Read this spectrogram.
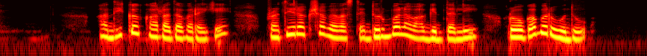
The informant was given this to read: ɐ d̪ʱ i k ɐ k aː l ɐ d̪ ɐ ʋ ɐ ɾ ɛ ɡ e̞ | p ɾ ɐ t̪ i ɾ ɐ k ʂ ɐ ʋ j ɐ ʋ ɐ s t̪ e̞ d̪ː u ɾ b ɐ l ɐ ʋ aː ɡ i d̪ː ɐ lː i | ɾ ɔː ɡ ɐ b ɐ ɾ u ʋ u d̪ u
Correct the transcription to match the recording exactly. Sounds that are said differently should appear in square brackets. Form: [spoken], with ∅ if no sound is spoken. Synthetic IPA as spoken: ɐ d̪ʱ i k ɐ k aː l ɐ d̪ ɐ ʋ ɐ ɾ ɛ ɡ e̞ | p ɾ ɐ t̪ i ɾ ɐ k ʂ ɐ ʋ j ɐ ʋ ɐ s [t̪ʰ] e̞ [d̪] u ɾ b ɐ l ɐ ʋ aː ɡ i d̪ː ɐ lː i | ɾ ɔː ɡ ɐ b ɐ ɾ u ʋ u d̪ u

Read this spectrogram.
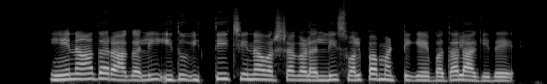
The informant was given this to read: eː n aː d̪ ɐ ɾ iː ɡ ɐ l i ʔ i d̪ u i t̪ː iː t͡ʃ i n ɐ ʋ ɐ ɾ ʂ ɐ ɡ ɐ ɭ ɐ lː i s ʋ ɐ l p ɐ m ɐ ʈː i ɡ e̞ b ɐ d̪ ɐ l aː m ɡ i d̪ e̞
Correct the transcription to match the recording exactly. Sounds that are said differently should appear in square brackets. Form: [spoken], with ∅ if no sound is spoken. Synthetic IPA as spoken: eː n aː d̪ ɐ ɾ [aː] ɡ ɐ l i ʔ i d̪ u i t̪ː iː t͡ʃ i n ɐ ʋ ɐ ɾ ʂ ɐ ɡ ɐ ɭ ɐ lː i s ʋ ɐ l p ɐ m ɐ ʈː i ɡ e̞ b ɐ d̪ ɐ l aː [∅] ɡ i d̪ e̞

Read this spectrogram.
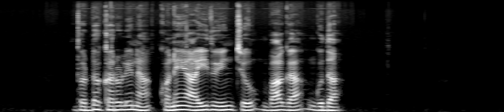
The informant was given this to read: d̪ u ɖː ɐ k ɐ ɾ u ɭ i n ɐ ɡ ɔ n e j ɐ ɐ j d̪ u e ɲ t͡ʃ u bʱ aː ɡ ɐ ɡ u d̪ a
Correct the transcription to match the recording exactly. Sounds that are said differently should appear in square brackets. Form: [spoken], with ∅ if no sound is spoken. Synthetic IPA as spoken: d̪ [ɔ] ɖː ɐ k ɐ ɾ u ɭ i n ɐ [k] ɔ n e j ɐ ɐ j d̪ u [i] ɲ t͡ʃ u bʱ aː ɡ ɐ ɡ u d̪ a

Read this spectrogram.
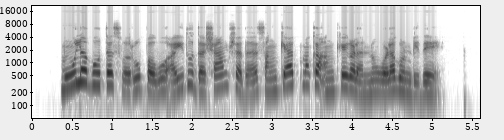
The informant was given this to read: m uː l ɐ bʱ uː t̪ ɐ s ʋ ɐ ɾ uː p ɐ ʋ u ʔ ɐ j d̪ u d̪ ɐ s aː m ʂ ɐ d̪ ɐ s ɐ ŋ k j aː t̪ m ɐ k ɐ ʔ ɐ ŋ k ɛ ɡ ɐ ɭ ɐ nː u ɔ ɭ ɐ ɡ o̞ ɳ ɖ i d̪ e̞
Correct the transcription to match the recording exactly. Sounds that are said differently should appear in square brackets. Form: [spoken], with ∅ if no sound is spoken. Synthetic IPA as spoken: m uː l ɐ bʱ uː t̪ ɐ s ʋ ɐ ɾ uː p ɐ ʋ u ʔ ɐ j d̪ u d̪ ɐ [ʃ] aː m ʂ ɐ d̪ ɐ s ɐ ŋ k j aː t̪ m ɐ k ɐ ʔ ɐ ŋ k ɛ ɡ ɐ ɭ ɐ nː u ɔ ɭ ɐ ɡ o̞ ɳ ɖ i d̪ e̞

